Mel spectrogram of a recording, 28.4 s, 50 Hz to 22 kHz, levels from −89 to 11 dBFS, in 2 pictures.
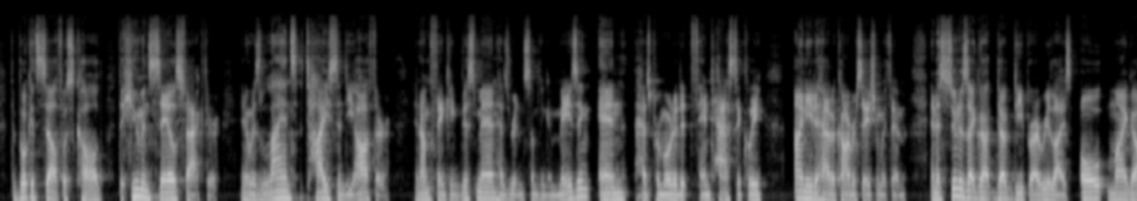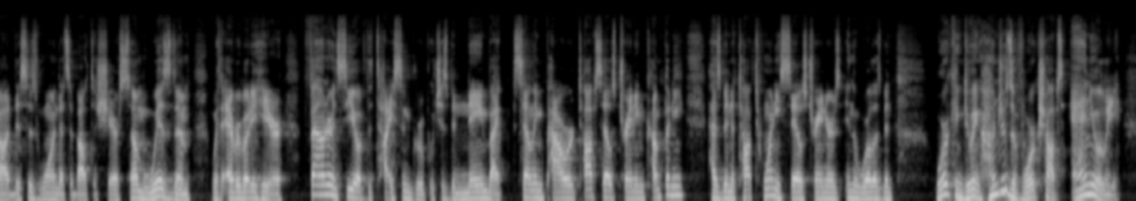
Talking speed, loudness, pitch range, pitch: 210 wpm, -19 LUFS, 105-130 Hz, 115 Hz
